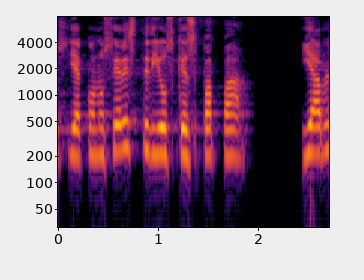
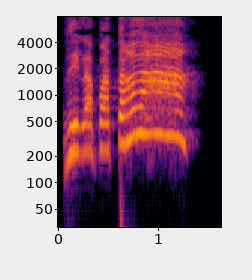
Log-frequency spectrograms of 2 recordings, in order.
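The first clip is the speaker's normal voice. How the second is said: hurt complaint to God; complaining prayer; 8 semitones higher than usual. Shown as a demonstration. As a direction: reproach your dad for not showing up. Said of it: "A quejarnos".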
